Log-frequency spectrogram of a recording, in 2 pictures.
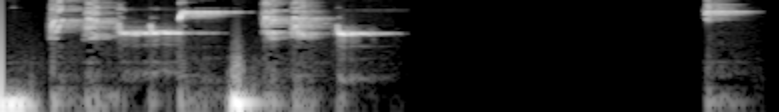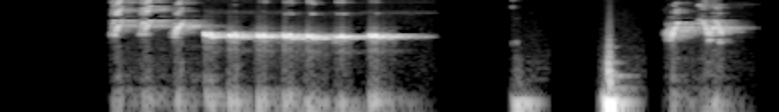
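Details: Greater green leafbird in full song, delivered as a training lure, with bursts of harsh, dense buzzy phrases mixed with clear whistled notes, including a long whistle slurring downward; low thumps and pauses between bursts.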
